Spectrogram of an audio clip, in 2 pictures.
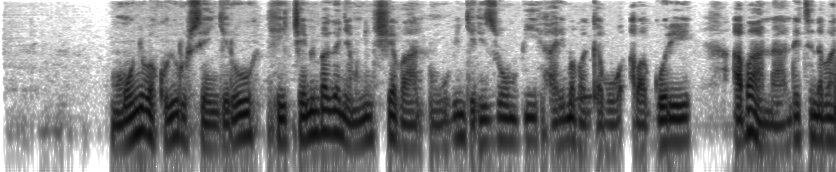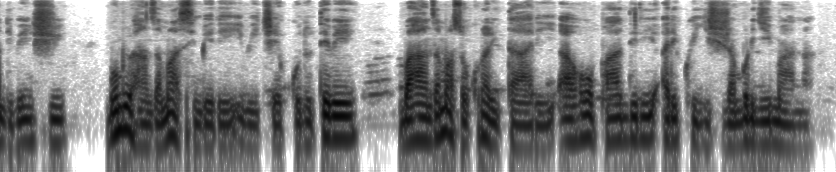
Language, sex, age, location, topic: Kinyarwanda, male, 25-35, Nyagatare, finance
